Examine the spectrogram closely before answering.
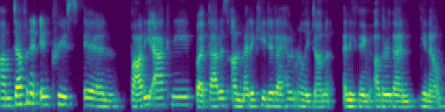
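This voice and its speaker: With a plain, everyday voice, a woman speaks at a moderate pace and fairly low pitch, using ordinary pitch variation and hardly any pauses. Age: 20s. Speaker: vlogger sharing personal experience. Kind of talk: personal vlog update. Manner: casual with frequent filler 'um'.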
